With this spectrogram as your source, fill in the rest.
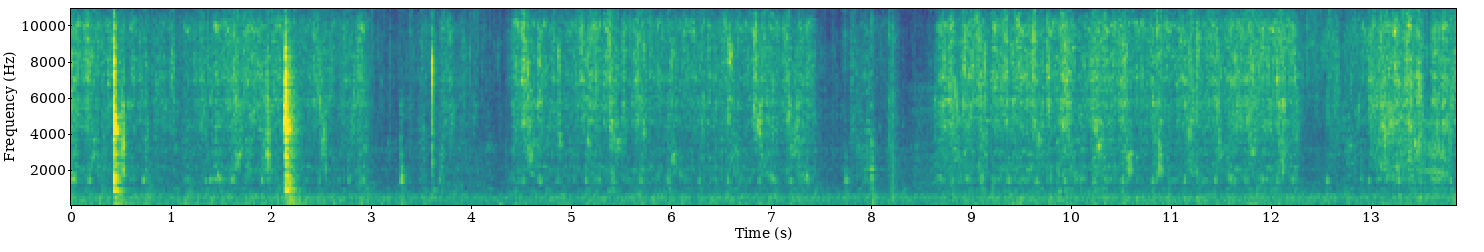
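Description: Salted caramel glaze bubbles in a pan while a spoon stirs and scrapes through it, a steady close sizzling hiss with a few sharp clinks.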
